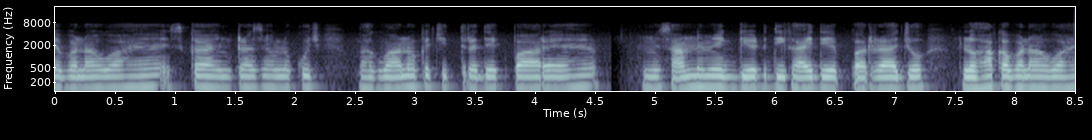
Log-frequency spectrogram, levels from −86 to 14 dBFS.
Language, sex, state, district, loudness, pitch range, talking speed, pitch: Hindi, male, Haryana, Jhajjar, -19 LUFS, 140-150 Hz, 220 wpm, 145 Hz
